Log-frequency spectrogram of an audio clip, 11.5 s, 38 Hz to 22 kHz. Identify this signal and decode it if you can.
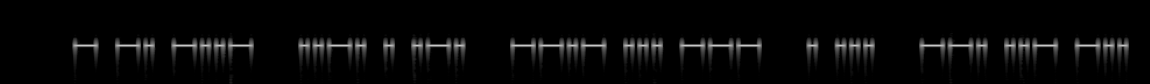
Morse code, heard as a keyed tone, about 17 wpm, 700 Hz. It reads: TNX FER QSO ES GUD
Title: Speed-Racing Common QSO Phrases Encore - 17wpm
